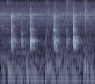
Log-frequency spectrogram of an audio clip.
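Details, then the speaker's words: Clock movement on a test stand after oiling, ticks fed through a beat amplifier: sharp ticks about two per second with alternating long and short gaps, an uneven tick-tock; the clock is deliberately out of beat. "you can hear it's out of beat now it's an uneven tick and"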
